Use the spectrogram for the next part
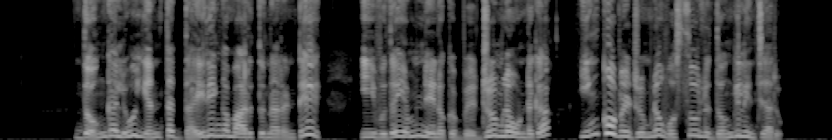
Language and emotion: Telugu, disgusted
